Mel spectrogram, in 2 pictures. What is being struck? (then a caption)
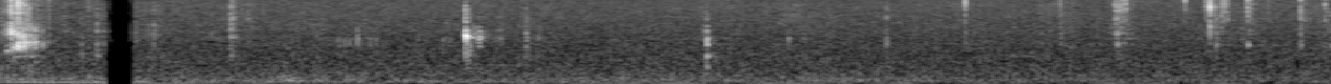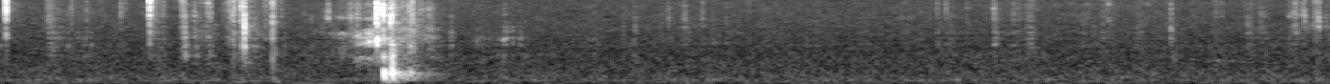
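Bar of soap scraped with a metal blade. A utility-knife blade shaves and scrapes a thin layer off the green side of a solid striped Palmolive soap bar held in a hand with long red nails. Quiet, sparse, dry scraping ticks are heard, building to one louder crisp shaving crunch near the end before settling back to near silence.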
